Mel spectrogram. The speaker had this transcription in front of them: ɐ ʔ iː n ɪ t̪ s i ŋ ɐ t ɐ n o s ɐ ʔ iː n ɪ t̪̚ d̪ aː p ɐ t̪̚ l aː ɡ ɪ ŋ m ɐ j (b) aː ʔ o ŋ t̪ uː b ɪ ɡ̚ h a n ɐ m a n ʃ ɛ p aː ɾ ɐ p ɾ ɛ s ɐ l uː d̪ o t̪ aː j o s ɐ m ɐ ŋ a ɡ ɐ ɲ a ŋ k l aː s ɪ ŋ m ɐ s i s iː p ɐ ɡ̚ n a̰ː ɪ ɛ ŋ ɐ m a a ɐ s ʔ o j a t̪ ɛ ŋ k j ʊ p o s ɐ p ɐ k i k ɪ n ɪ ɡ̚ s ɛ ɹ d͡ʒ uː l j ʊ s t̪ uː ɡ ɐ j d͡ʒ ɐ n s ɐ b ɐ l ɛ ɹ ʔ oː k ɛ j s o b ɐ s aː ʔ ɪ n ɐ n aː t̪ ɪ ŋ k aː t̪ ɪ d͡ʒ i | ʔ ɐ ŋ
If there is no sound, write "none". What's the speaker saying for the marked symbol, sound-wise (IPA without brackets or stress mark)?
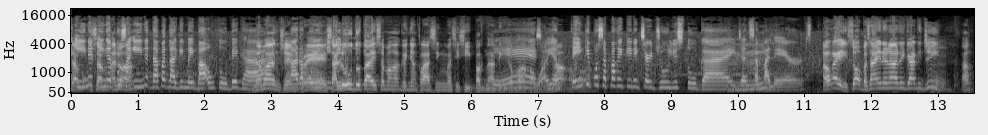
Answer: b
